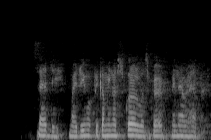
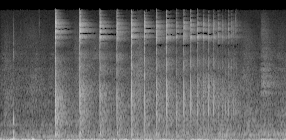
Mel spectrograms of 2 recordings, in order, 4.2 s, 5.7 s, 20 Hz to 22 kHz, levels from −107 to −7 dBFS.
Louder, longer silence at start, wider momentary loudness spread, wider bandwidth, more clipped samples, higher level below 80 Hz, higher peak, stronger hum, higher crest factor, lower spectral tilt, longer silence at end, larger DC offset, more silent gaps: second, -50 LUFS vs -29 LUFS; first, 0.75 s vs 0 s; second, 7 LU vs 18 LU; second, 4.5 kHz vs 16.5 kHz; neither; second, -78 dBFS vs -40 dBFS; second, -34 dBFS vs -2 dBFS; neither; second, 16 dB vs 28 dB; first, -7 dB/octave vs -1.5 dB/octave; about the same, 0.1 s vs 0 s; neither; neither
